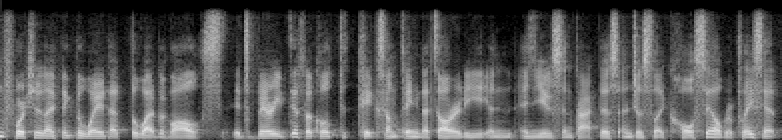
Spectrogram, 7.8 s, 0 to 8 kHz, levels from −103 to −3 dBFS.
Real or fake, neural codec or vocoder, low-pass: fake; codec, 16 kHz, 1 kbps, FunCodec, trained on Chinese and English, 50 frames a second; 7.2 kHz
